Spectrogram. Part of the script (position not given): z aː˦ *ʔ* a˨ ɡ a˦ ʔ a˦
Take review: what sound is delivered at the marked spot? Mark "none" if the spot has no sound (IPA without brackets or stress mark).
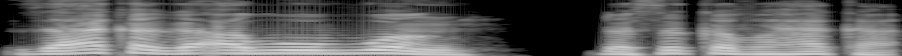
k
